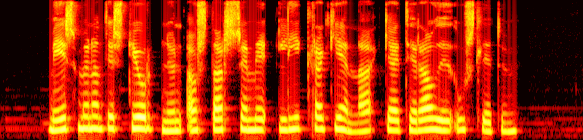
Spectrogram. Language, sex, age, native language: Icelandic, female, 30-39, Icelandic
